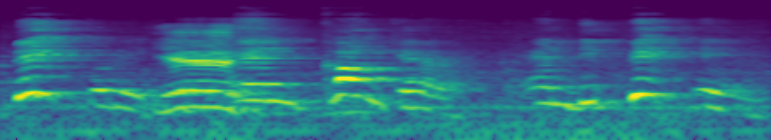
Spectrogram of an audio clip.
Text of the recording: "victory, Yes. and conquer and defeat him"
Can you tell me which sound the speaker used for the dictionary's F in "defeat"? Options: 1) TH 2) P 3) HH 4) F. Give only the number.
2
